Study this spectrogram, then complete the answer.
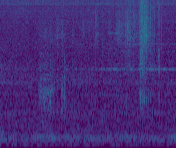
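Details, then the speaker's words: Compaq laptop hard drive beaten and deformed by an angry owner: shaking it gives quiet, loose, gritty rattling in bursts. The platter is completely shattered and the fragments are loose inside. "what was that sound that's an interesting sound sounds like a way as a matter of fact I maracas it's a hard drive maracas"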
